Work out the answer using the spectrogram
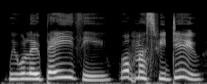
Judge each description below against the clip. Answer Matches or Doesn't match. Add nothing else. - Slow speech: Doesn't match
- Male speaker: Doesn't match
